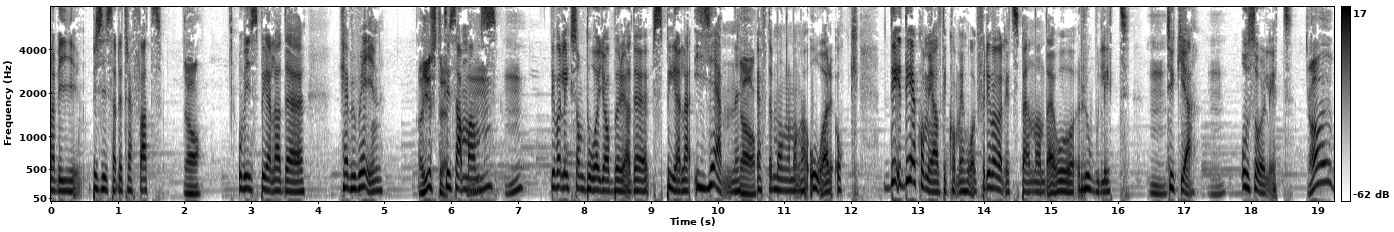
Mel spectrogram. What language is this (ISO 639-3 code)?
swe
